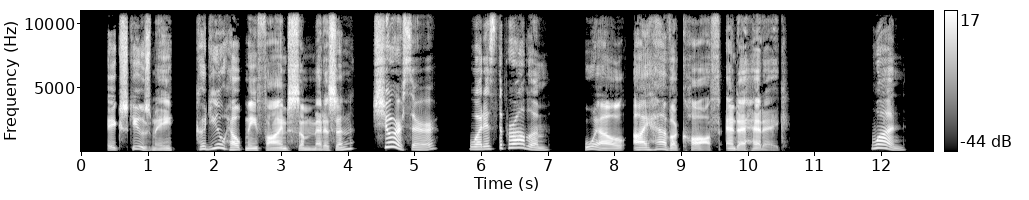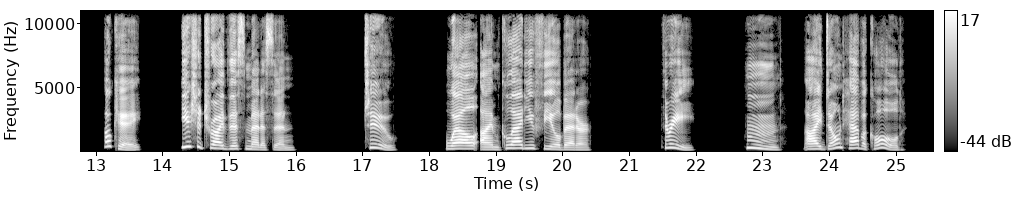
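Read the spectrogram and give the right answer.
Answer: 1: Okay, you should try this medicine.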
